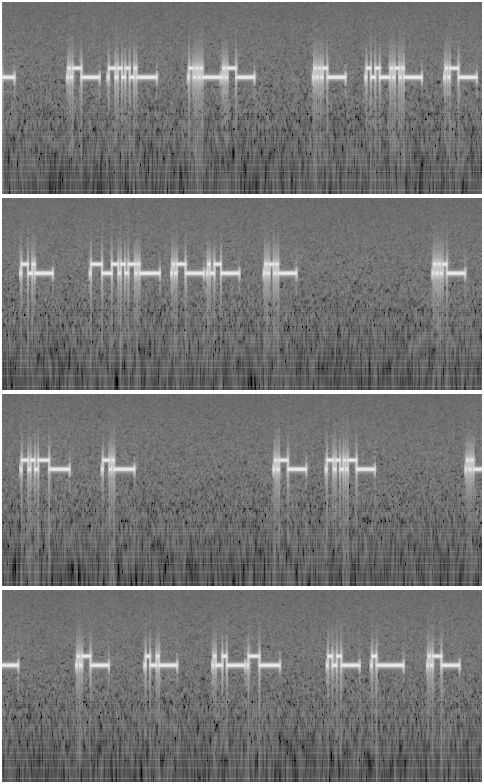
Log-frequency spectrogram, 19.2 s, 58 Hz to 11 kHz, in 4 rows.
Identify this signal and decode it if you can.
TTY/TDD text telephone tones (45.45 baud Baudot), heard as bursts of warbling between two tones, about 400 Hz shift, 1600 Hz centre. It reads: … PRESIDENT HEADS THE EXECUTIVE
